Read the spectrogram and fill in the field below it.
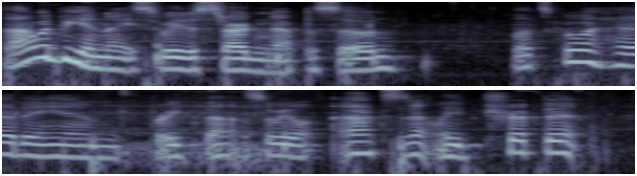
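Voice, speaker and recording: Noticeable background noise sits under a man speaking with a fairly high pitch. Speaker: gaming youtuber. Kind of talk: gameplay commentary. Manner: casual, hesitant with fillers.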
